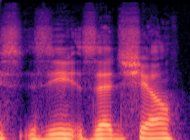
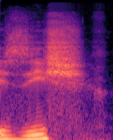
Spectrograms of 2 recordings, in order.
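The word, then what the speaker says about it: zsh: bash is he shall z z shell some say zeesh we actually we have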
